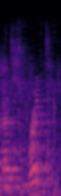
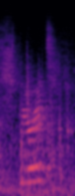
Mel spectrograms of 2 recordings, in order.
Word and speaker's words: Esprit: It's called Fanfare Esprit. Not as it is in the program, Fanfare Spirit, as they like to make fun of me because I mispronounce it all the time.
